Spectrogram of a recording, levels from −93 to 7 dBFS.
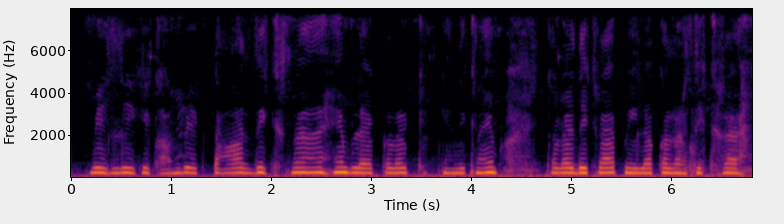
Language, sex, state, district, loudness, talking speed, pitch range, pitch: Hindi, female, Uttar Pradesh, Deoria, -30 LUFS, 200 wpm, 215-230 Hz, 225 Hz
